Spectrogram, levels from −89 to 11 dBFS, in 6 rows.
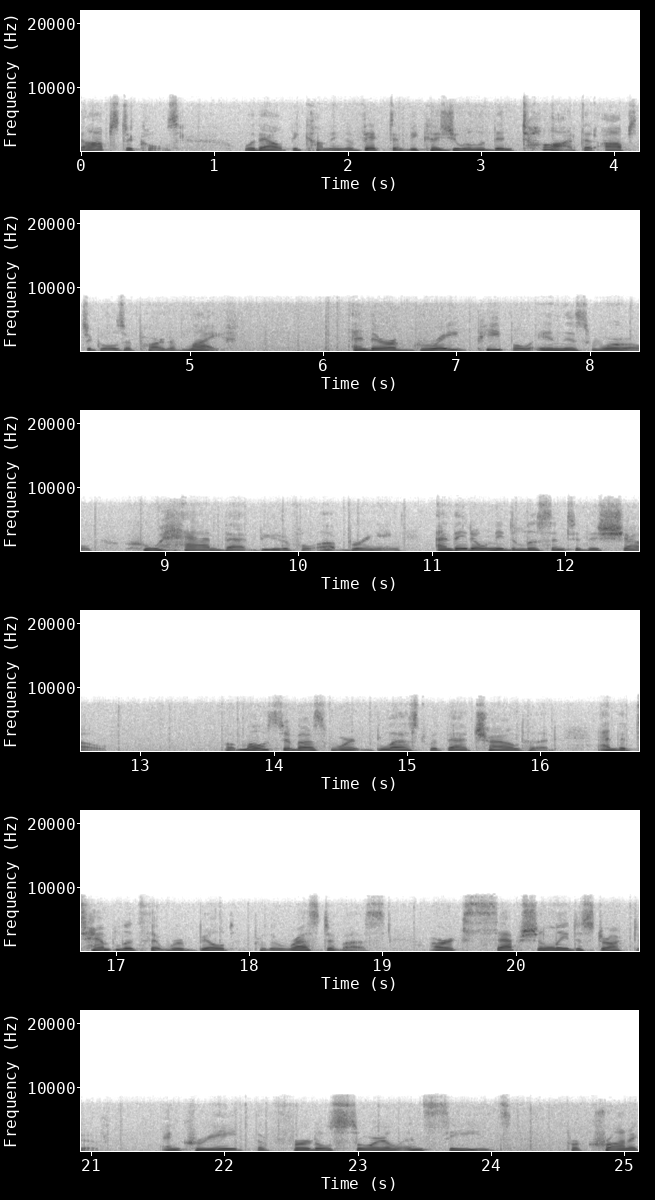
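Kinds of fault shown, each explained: No faults heard.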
